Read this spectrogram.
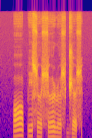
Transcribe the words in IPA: ɔː p i ɬ ɵː ɬ ɵː ɭ ɵː ɬ d͡ʒ œ ɬ

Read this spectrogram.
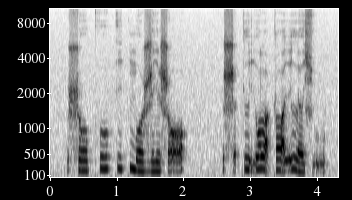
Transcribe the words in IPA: ʂ o˩ pʰ u˧˥ k i˧˥ k m o˩ ʐ i˩ ʂ ɔ̰˧˥ | ʂ ə̰˧ k l ḭ˧˥ u̯ lˠ ə̰˩ k lˠ ḭ˧˥ l ə˩ ɕ ṵ˩

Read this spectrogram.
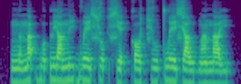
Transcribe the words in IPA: ŋ ə˨˩ n̪ a˦ ʔ b o˦ ʔ l j a˥˧ n̪ i˥˧ ɡ w e˥˧ ɕ o˦ ʔ ɕ e˨ ʔ k ɔ˧ t͡ɕ u˧ t̪ w e˥˧ ɕ a˧ w b ã˦ n̪ a˦ j

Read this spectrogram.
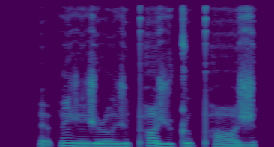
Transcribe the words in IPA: æ̰ p ẽ ʒ ĩ ʒ ɹ ũ ʒ y pʰ ɑ ʒ y ʈ u pʰ ɑ ʒ

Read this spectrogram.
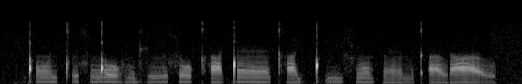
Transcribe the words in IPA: ǃʼ õː j tʼ ɯ s ŋ͡ǃ o v n d͡ʒ ɯː s o kʰ a ǃ ɛ̃ː kʰ a j ǃʼ i ɕ õ p ɛ̃ː m kʼ a ʊ̯ ɾ a ʊ̯

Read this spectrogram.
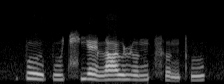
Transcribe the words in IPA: p o˥˩ ʊ̯ p u˧˥ t͡ɕʰ j ɛ˥˩ l ɑ˥ ʊ̯ ɻ ɤ˧˥ ŋ t͡sʰ ɤ̰˨˩ ŋ t̪ʰ u˦

